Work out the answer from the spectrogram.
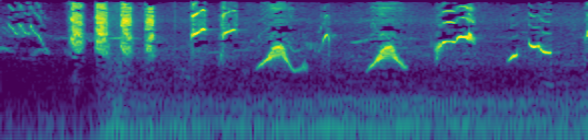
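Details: Oriental magpie-robin (kacer) singing energetically in 'nembak ngerol' style with tail spread; opening burst of rapid buzzy notes, then clear arched whistles rising and falling, over a steady low hum.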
